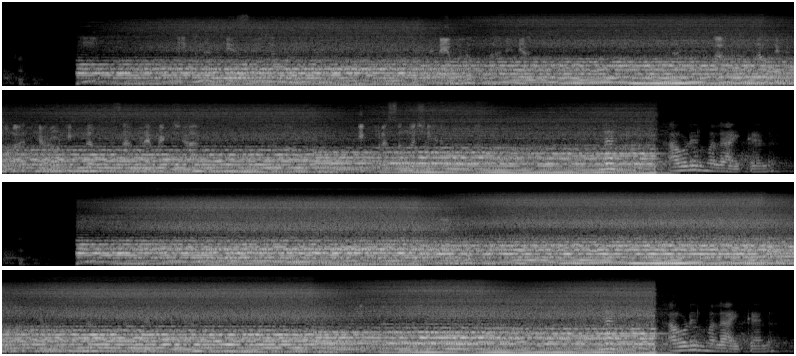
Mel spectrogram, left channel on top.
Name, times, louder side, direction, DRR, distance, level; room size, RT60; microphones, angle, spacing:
sound 1, 0.7-14.5, right 3 dB, 60° right, 1.4 m, -23 dB
voice 1, 1.7-3.5 4.3-5.7 6.7-6.8 7.1-9.9 10.5-11.0 11.5-12.8, left 2 dB, 45° left, 6 dB, 2.2 m, -37 dB
voice 2, 13.9-15.7, left 1 dB, 10° right, 6 dB, 1.8 m, -31 dB
28.5 x 26.0 x 7.0 m, 0.91 s
head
